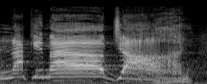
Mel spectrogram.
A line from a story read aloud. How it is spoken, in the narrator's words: Then holler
